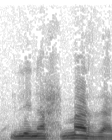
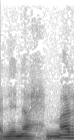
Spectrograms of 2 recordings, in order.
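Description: First: Slow, loud لنحمر, held double r, final "a"; لنحمر as "li-nahmarra"; fatha ending. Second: لنحمر as "li-nahmarri"; kasra ending. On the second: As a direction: say لنحمر with a doubled r and final "i". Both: Shown as a demonstration.

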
